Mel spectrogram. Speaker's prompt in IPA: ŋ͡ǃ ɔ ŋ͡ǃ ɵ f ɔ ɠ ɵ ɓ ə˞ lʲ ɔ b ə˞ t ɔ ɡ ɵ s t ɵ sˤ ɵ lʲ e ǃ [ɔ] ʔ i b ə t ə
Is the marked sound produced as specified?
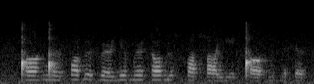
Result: yes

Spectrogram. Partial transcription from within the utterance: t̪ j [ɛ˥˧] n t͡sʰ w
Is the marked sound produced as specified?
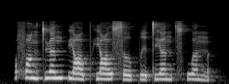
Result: yes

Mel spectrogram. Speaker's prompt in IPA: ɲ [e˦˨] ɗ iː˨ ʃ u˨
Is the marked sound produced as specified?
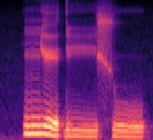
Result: yes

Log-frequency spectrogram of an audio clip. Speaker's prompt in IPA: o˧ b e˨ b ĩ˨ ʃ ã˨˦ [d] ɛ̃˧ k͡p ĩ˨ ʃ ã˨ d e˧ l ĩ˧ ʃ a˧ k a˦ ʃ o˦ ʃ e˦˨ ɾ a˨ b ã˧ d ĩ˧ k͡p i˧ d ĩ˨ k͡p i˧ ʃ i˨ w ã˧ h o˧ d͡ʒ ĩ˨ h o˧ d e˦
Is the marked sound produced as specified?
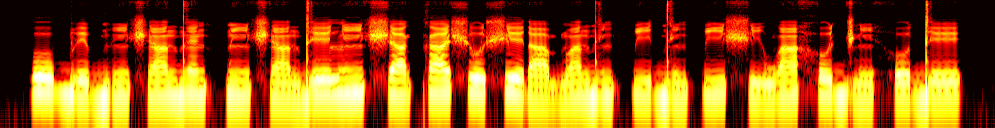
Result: yes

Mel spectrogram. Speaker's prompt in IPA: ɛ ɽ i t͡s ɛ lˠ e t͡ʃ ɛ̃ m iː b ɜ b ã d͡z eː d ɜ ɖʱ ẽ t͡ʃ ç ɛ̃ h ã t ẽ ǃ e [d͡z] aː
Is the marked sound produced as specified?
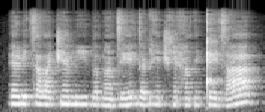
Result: yes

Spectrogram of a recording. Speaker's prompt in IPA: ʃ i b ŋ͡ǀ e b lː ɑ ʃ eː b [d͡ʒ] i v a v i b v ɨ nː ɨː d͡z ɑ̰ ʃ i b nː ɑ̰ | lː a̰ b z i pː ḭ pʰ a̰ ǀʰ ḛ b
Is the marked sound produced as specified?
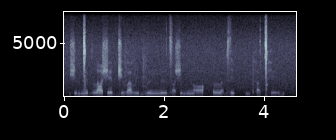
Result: yes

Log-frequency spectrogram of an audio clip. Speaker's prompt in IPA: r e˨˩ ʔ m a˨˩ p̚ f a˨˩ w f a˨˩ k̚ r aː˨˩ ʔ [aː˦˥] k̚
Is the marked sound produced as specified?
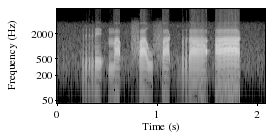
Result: no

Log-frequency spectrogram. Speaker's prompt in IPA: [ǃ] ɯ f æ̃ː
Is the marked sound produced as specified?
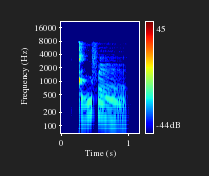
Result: yes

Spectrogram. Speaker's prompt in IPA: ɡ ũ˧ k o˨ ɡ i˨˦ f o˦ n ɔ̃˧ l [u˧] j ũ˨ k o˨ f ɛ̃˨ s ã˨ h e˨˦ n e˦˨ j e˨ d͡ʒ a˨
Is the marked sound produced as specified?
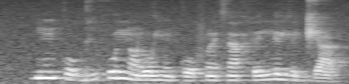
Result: no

